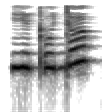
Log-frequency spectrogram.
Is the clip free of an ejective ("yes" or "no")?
no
